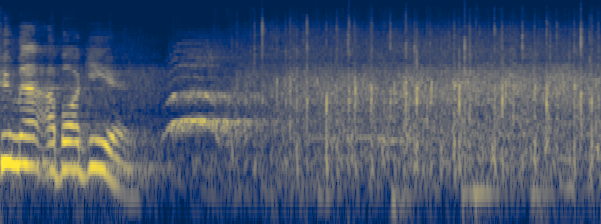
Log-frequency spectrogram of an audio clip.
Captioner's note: audience applauding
